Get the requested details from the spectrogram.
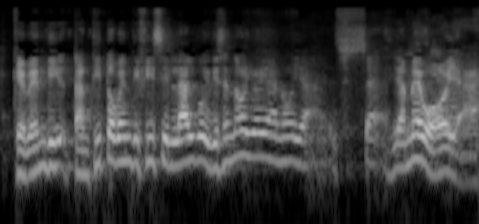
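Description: Against a quiet background, a man with a dark, mellow tone speaks fairly slowly with lively intonation. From Mexico, Chiapas (Tuxtla Gutiérrez); Chiapas, Mexico. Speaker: street food content creator. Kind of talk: livestream chat reading viewer comments. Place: home room. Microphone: lapel.

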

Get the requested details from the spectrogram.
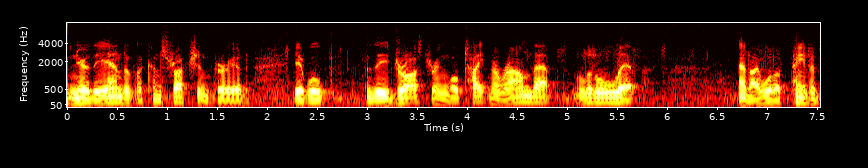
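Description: The pace is moderate and the pitch varies in an ordinary way. A man speaks in a fairly low voice. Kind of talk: tutorial. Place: studio.

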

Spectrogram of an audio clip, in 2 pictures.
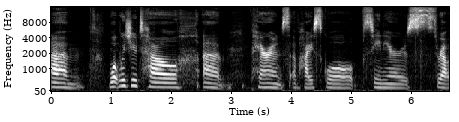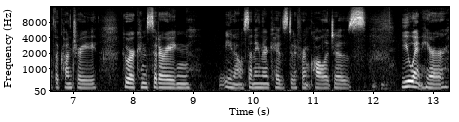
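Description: This is a normal speaking voice. It moves at a fairly slow pace with fairly even intonation. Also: woman, fairly low pitch for a woman. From California, Santa Cruz area; California. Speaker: real estate agent and video host; interviewer. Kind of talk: interview. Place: office.

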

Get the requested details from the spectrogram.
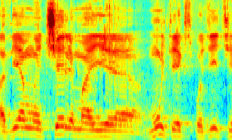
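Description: Very slowly, a man talks with a fairly high pitch. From Moldova. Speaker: chamber of commerce official. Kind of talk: presentation. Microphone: webcam.

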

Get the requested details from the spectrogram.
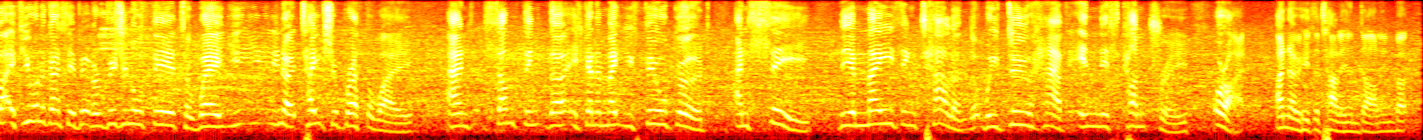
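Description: Noticeable background noise and a dry sound with no echo. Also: man, fairly quick pace. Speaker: audience member. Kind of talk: interview answer. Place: hall. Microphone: handheld.

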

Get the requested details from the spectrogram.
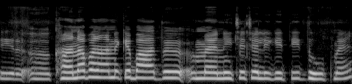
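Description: A woman talks at a fairly slow pace in a high pitch, her intonation monotone and flat. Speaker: vlogger. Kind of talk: casual vlog narration. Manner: hesitant, many fillers.

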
